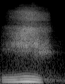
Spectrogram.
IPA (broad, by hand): ʒ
